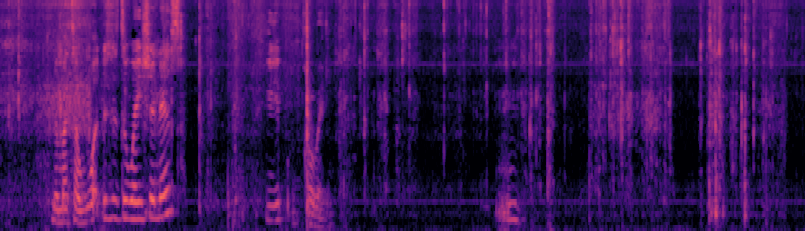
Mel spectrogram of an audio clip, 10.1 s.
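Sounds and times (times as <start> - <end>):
person humming: 6.2 - 6.6.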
